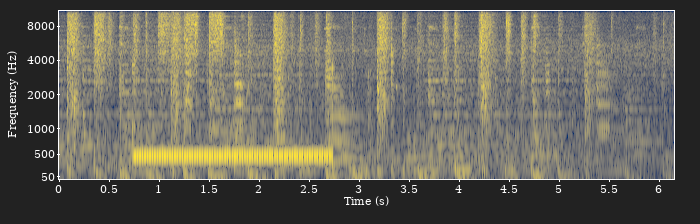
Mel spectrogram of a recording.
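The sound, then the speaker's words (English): A telephone call being dialed and ringing out: a steady, loud mid-pitched tone holds for about two seconds and then cuts off, while other rhythmic sounds continue underneath. “We're dialing.”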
